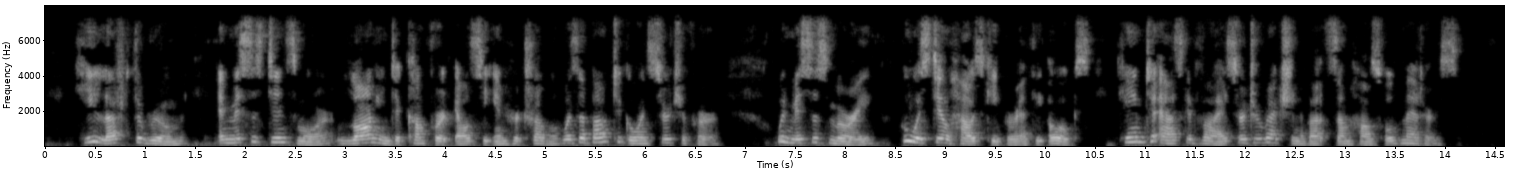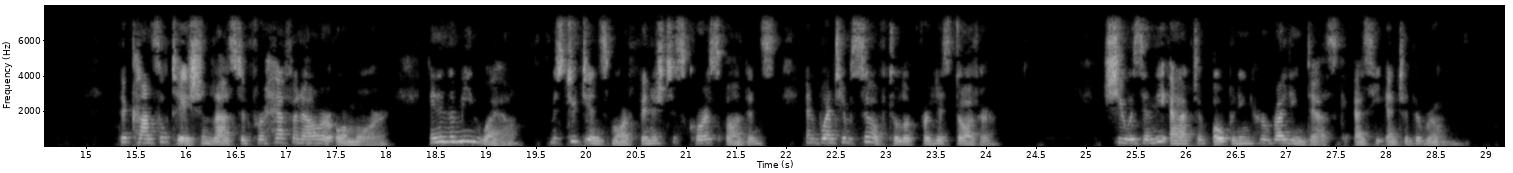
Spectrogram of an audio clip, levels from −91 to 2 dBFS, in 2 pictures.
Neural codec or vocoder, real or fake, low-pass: none; real; 7.2 kHz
